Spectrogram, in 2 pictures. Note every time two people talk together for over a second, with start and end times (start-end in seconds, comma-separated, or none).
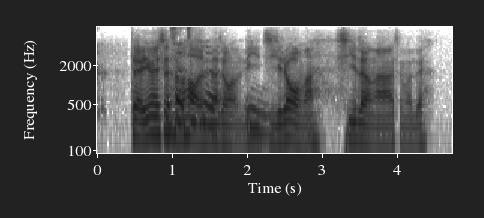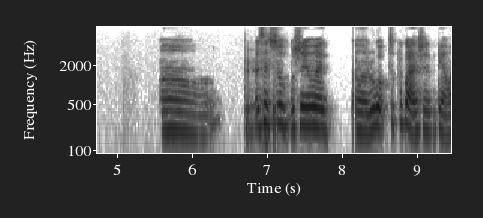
0.9-2.4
